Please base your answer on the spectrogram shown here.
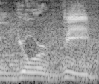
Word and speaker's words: Yorvit: It's actually Yorvit, but it takes a little practice.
